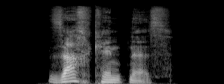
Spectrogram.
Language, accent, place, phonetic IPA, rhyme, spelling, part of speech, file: German, Germany, Berlin, [ˈzaxˌkɛntnɪs], -axkɛntnɪs, Sachkenntnis, noun, De-Sachkenntnis.ogg
- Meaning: expert knowledge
